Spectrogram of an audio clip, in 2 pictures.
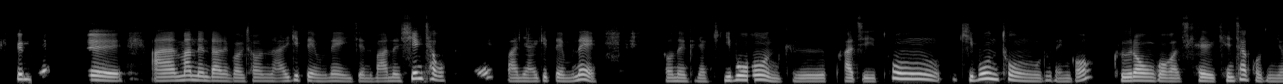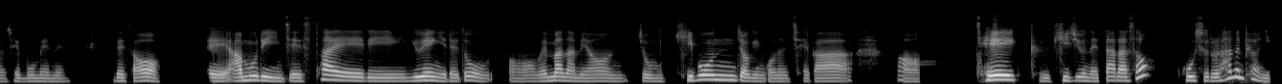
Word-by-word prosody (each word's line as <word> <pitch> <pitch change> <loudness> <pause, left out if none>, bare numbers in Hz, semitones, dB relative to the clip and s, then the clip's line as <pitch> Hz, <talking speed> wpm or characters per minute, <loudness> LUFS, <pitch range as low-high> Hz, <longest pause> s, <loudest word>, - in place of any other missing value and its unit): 근데 240 -1 +1 0.6
네, 185 -5 +3 0.3
안 175 +2 -1
맞는다는 180 -6 -2
걸 155 -1 -7
저는 155 0 -10
알기 160 +7 -6
때문에 160 -3 -6
이제는 145 0 -11
많은 150 +2 -6
시행착오 250 - 0 0.3
때문에, - - -5
많이 150 0 -7
알기 150 +3 -7
때문에 170 +8 -2 0.7
저는 155 -1 -6
그냥 145 -1 -12
기본 205 -2 +1
그 145 +1 -6
바지 145 -2 -6
통 250 -7 +3 0.2
기본 245 +7 +2
통으로 175 -6 -4
된 140 -5 -11
거 315 - -4 0.2
그런 170 0 +1
거가 150 -3 -3
제일 160 -3 -2
괜찮거든요, 155 -6 -5
제 145 +3 -8
몸에는. 145 -1 -8 0.4
그래서 160 0 +1 0.5
예 160 -1 +3
아무리 185 +1 +4
인제 155 +2 -2
스타일이 165 -7 +2
유행이래도 175 -3 +2 0.2
어 145 +1 -8
웬만하면 155 -3 -1
좀 150 -2 -5 0.2
기본적인 205 -6 +3
거는 145 0 -6
제가 150 0 -2
어 - - -12 1.2
제 215 +1 +11
그 150 -2 -8
기준에 170 0 -3
따라서 190 - +3 0.2
고수를 175 -2 0
하는 310 - +3
편이에요. 220 - -4
165 Hz, 275 characters per minute, -25 LUFS, 150-190 Hz, 1.2 s, 제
